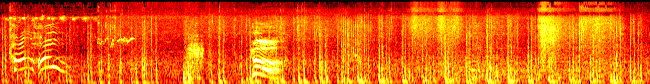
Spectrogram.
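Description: Horse hooves clip-clop steadily through open terrain in Assassin's Creed Valhalla, with an occasional whinny, over in-game ambience and someone talking throughout.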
